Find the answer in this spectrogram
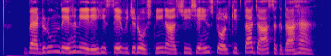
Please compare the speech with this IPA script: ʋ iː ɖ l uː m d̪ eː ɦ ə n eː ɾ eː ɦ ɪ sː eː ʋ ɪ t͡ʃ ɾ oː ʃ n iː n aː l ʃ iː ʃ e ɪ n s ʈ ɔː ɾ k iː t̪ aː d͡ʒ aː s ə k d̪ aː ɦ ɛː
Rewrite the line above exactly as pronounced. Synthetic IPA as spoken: ʋ ɛː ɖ ɾ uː m d̪ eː ɦ ə n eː ɾ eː ɦ ɪ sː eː ʋ ɪ t͡ʃ ɾ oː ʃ n iː n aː l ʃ iː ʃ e ɪ n s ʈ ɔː l k iː t̪ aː d͡ʒ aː s ə k d̪ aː ɦ ɛː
